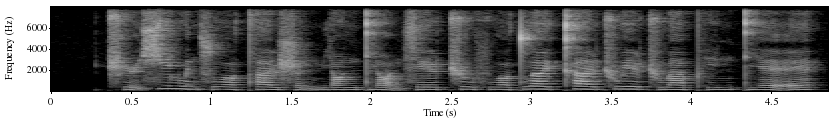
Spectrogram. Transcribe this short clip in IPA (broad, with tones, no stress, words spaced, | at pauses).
ʈ͡ʂʰɻ̩˨˩ɕi˥lwə˨n swɔ˥˧t̪ʰa˥˩ɪ̯ʂə̰˨˩nmjɑ˧˥ŋ t̪jɑ̰˨˩ŋse˧˥ɪ̯ ʈ͡ʂu˥˧fwɔ˥˧ t̪wa˥˧ɪ̯kʰa˥˧ɪ̯ʈ͡ʂwe˥˩ɪ̯ʈ͡ʂwä˧˥ pʰi˧˥ŋ t̪jɛ̰˨˩˦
